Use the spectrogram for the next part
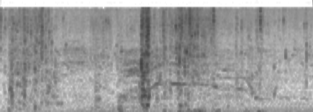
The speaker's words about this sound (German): einen gelben Kanister in den Fluss, lässt ihn voll Wasser laufen. Der schmale Fluss ist ziemlich leer, der Boden in dem Dorf Nana Kenyeba von der Sonne verbrannt.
